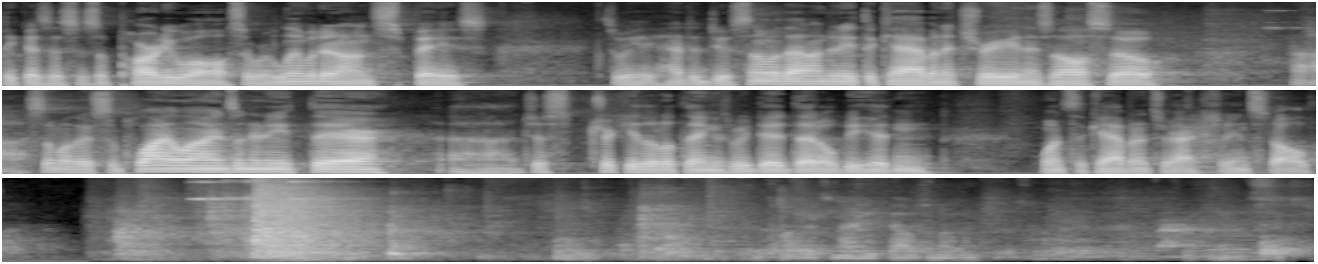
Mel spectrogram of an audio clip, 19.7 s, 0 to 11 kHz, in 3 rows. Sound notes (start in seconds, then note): 13.7 scaffolding squeaks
